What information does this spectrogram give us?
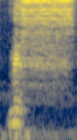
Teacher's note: your voice box is not going with that s sound. So, it's going to say, the ed will say missed.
